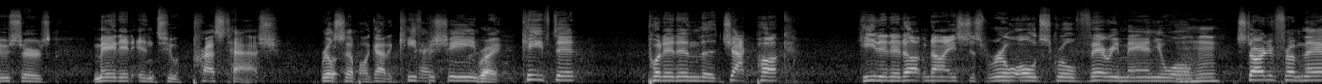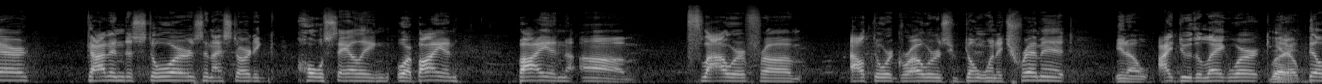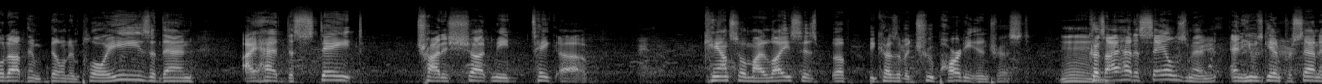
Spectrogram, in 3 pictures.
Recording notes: Recorded at MJBizCon 2023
